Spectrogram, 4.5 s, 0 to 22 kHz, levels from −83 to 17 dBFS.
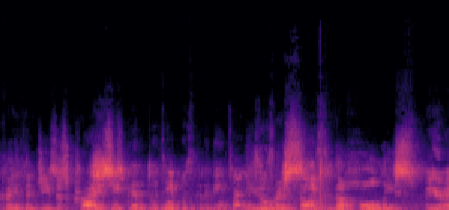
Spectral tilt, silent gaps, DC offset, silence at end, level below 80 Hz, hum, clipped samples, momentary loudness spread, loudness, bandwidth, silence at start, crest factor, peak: -3 dB/octave; none; under 0.1%; 0 s; -72 dBFS; none; under 0.1%; 12 LU; -22 LUFS; 13.5 kHz; 0 s; 18 dB; -4 dBFS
